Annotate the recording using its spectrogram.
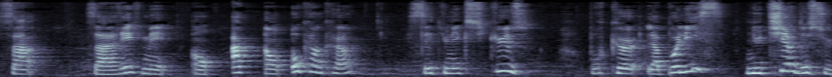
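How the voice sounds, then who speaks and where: Speaking in a Spanish accent, a woman uses a high pitch with ordinary pitch variation. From Colombia. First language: Spanish (speaking French). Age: 20s. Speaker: activist. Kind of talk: testimony.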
